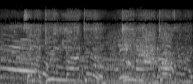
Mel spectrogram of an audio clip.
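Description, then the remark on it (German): A crowd at an election campaign rally in Kibera, Nairobi's largest slum, on a Saturday in mid-July makes a steady, loud roar of voices, cheering candidate Martin Kivuva on a carriage, with rising and falling shouts and whoops weaving through the continuous babble. “Und die Leute, die jubeln einem Mann zu.”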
